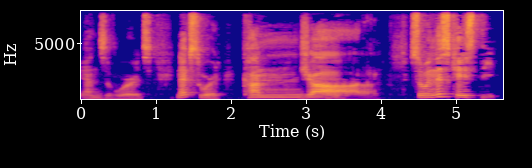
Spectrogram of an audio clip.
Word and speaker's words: cangiar: Notice that the I is silent, right? So cangiar.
